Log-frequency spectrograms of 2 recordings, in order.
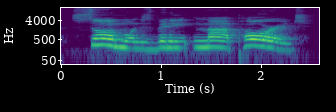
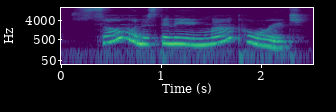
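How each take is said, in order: First: It is said in a great big voice. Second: It is said in a wee little voice.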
